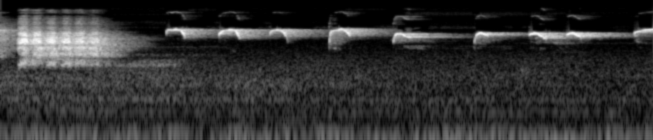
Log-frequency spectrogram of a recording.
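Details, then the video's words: Straw-headed bulbul (cungkok) in lively song: a broad harsh burst opens, then a run of about eight clear, high, slightly falling whistles in quick succession. "Cungkok super gacor besetan rapet"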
